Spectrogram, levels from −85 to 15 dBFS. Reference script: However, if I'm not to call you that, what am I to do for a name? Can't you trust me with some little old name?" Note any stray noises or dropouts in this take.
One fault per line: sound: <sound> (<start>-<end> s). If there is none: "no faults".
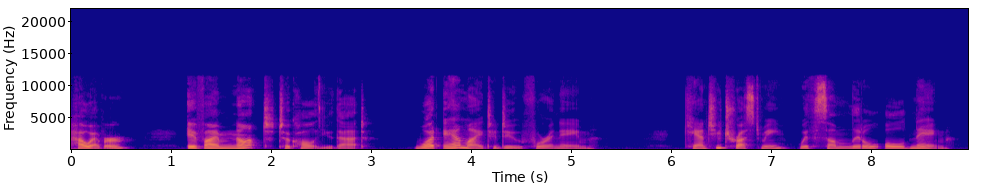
no faults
